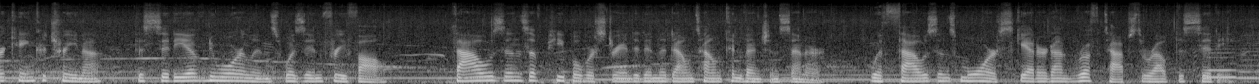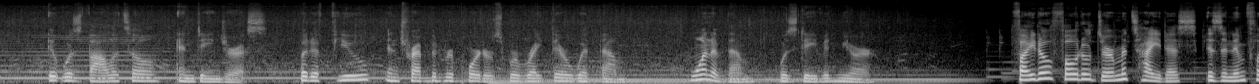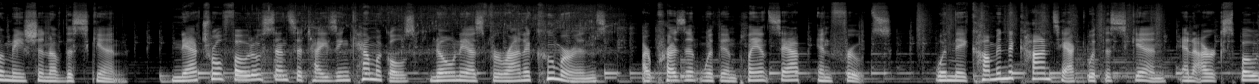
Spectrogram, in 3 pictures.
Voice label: Professional Female Voice Over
